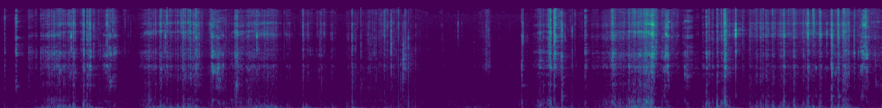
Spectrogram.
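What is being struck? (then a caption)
Bar of soap carved with a knife blade. A utility knife blade carves and scrapes a solid rectangular, cream-colored dry soap bar held in the hand, with shavings falling away. Dry, crisp scraping strokes come in uneven bursts separated by short quiet gaps. Each burst carries a low rumble under a bright, gritty rasp.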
